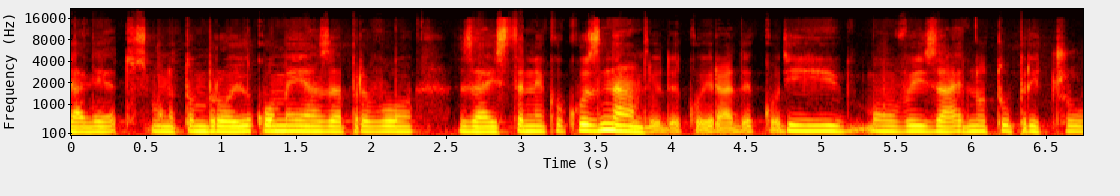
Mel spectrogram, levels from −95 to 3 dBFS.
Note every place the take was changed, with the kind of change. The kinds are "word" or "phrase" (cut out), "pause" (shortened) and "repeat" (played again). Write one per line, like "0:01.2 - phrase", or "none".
0:01.2 - word
0:02.4 - pause
0:03.8 - word
0:04.8 - word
